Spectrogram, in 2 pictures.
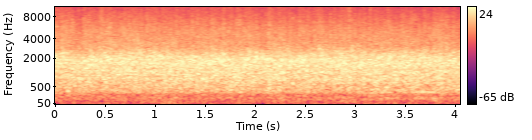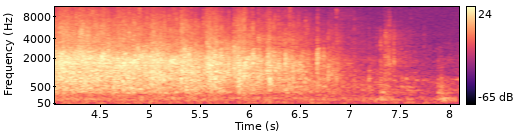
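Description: An audience applauds loudly in a large hall, then the clapping dies away.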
